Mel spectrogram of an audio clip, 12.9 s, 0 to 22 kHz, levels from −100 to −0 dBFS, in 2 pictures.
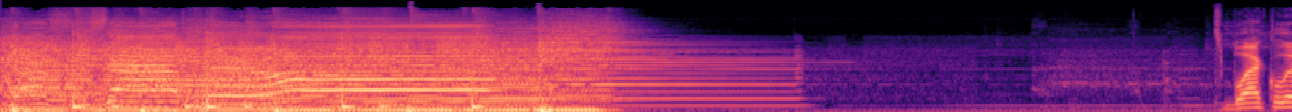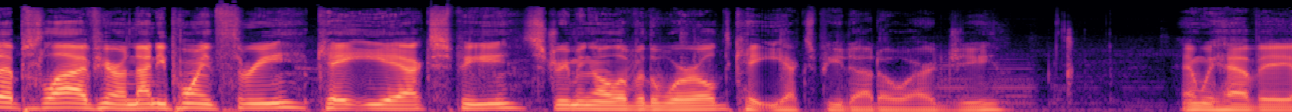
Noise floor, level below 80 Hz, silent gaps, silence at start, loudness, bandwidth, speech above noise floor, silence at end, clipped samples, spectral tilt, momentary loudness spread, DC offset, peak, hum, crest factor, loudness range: -61 dBFS; -28 dBFS; none; 0 s; -16 LUFS; 16.5 kHz; 39 dB; 0 s; under 0.1%; -5 dB/octave; 20 LU; under 0.1%; 0 dBFS; none; 18 dB; 14 LU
